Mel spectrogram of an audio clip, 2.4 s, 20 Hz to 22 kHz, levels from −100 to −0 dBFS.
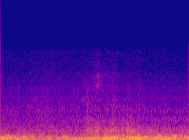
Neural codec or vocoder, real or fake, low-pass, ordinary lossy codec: codec, 16 kHz, 0.5 kbps, FunCodec, trained on Chinese and English, 25 frames a second; fake; 5.4 kHz; none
